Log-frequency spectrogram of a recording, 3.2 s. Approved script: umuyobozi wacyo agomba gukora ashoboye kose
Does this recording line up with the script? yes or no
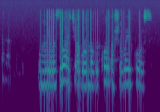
yes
